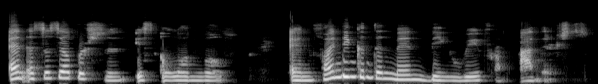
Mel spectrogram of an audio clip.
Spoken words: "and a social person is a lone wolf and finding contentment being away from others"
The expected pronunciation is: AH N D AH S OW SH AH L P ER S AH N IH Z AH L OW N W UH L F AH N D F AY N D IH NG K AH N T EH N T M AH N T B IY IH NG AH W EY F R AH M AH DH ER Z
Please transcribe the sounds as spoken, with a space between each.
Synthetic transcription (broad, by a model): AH N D AH S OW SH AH L P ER S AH N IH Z AH L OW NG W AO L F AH N F AY N D IH NG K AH N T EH N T M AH N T B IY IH NG AH W EY F R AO M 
